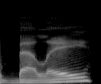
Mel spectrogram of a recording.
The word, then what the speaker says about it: ballet: Also, ballet, bouquet, buffet. All French words where the t is silent.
